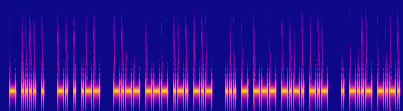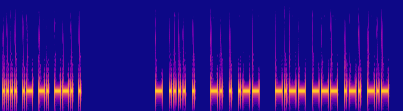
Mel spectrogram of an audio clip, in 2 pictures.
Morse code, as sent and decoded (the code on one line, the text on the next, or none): - .... / -. .-- / -.-- --- .-. -.- / ... - --- -.-. -.- / . -..- -.-. .... .- -. --. / - .... / -. .-- / -.-- --- .-. -.-
THE NEW YORK STOCK EXCHANGE THE NEW YORK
